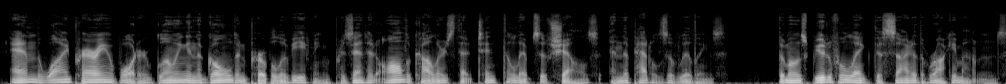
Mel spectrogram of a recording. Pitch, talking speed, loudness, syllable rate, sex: 85 Hz, 225 wpm, -21 LUFS, 5.9 syllables/s, male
